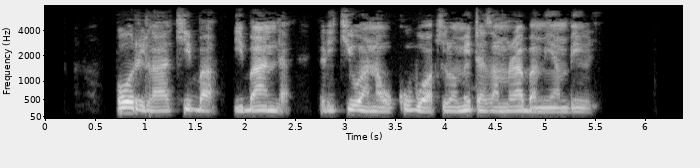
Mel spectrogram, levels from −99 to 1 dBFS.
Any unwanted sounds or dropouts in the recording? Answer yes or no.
no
